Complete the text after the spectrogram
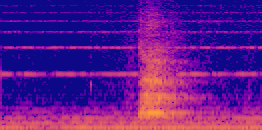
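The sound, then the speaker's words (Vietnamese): A dog wagging its tail gives a single short, sharp bark, faint overall, over a steady low hum. “Con chó quẩy đuôi sủa lên gâu gâu.”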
